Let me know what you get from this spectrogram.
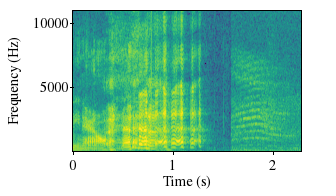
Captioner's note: laughing; baby cries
